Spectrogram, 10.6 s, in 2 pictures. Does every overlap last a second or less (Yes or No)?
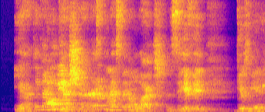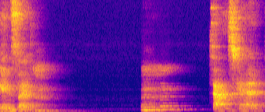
No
